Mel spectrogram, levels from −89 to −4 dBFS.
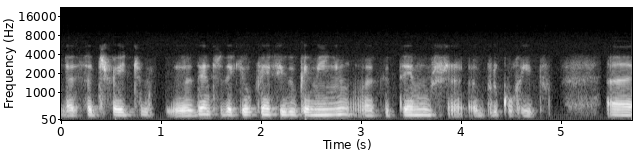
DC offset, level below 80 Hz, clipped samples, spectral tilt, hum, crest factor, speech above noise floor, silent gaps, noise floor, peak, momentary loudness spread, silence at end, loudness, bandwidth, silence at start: under 0.1%; -62 dBFS; under 0.1%; -8 dB/octave; none; 16 dB; 22 dB; none; -37 dBFS; 0 dBFS; 11 LU; 0 s; -16 LUFS; 5.8 kHz; 0 s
